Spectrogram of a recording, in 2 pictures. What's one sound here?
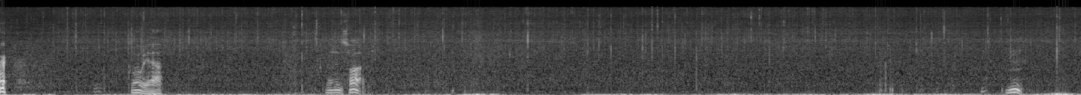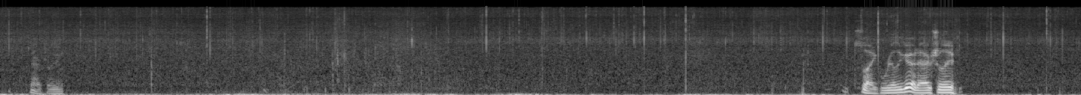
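Charcoal embers crackle softly under food on a grill.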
